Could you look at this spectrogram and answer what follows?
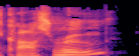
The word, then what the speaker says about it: classroom: Speaking about pronunciation with compound nouns, the stress, la sílaba más fuerte, the stress is usually on the first word. For example, class and room, classroom. Dade, classroom. So we don't say classroom, we say classroom with the stress on the first word.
